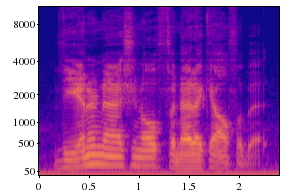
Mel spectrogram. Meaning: A standardized set of symbols for representing the sounds of human speech
- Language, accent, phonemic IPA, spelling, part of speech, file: English, US, /ˌɪntɚˈnæʃ(ə)n(ə)l fəˈnɛɾɪk ˈælfəˌbɛt/, International Phonetic Alphabet, proper noun, En-us-InternationalPhoneticAlphabet.ogg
